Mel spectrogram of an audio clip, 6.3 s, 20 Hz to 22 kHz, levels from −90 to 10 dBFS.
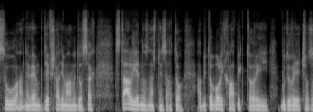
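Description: No technical faults can be heard in this speech clip. The Opus voice compression keeps the full audio band, and its coding leaves only a light trace on the sound.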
